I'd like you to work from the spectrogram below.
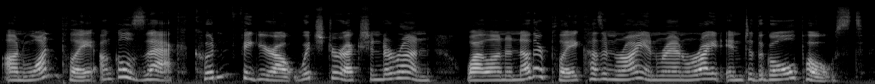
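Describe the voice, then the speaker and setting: Here a woman reads aloud from a children's picture book, telling it expressively. She keeps to a medium pitch and a slightly slow pace.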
